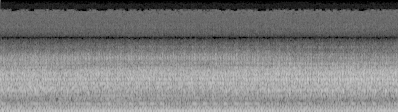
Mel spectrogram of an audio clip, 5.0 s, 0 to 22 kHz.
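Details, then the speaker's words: Solex carburetors on an engine, warm, linkage rod adjusted via turnbuckle: smooth idle about 725–750 rpm, calm even beat, no stumbles; carburetors well balanced. "indicated 7. There's 700, so we're about 725, 750. So we got a nice smooth running engine, and now let's have fun."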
